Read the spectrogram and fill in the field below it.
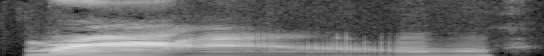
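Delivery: long mock meow sliding downwards; cat meow. Streamer playing at Medley the Cat, drawn-out meow. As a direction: imitate a cat, stretching the meow. Imitates the cat just named.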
